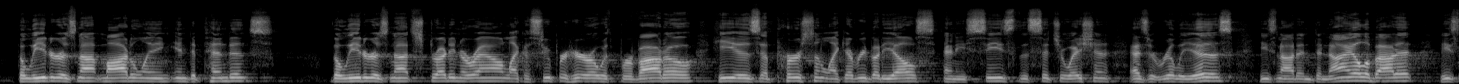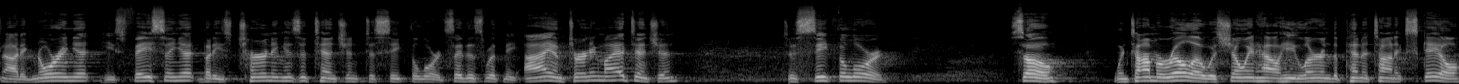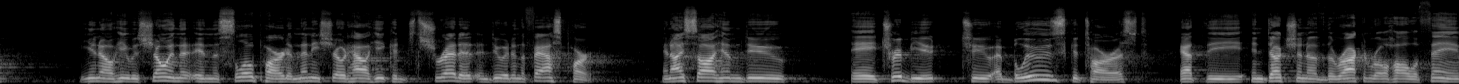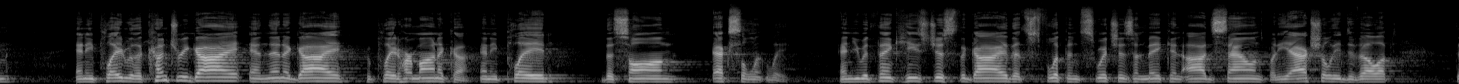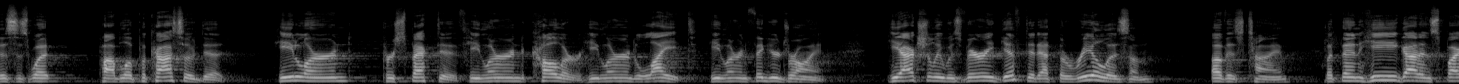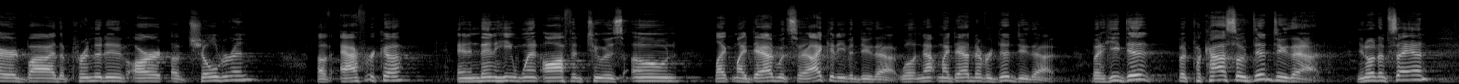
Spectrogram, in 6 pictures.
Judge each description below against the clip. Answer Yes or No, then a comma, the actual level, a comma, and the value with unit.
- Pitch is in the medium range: Yes, medium, 145 Hz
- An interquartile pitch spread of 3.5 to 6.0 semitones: No, average, 2.9 semitones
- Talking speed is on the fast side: No, average, 170 wpm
